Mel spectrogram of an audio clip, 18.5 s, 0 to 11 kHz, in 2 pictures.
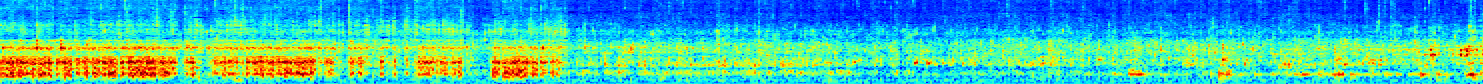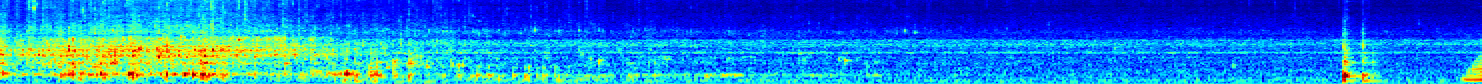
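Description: A 1970 American Standard Cadet toilet flushes loudly and close up, with a long rushing gush of water that tapers into refill trickling and gurgling, then a faint clunk near the end.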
